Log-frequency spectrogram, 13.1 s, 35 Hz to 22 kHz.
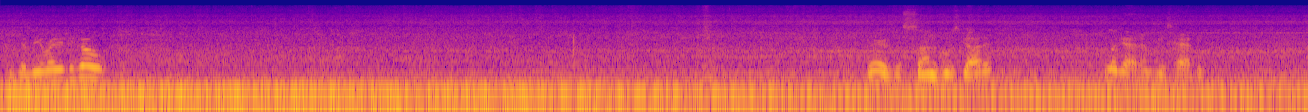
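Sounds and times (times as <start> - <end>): car engine idling: 0.0 - 13.0.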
